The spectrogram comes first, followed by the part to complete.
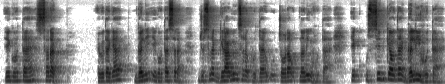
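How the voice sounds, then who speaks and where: A grammar teacher, giving a lecture in which they keep asking rhetorical questions, answering them and repeating key terms slowly. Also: medium pitch. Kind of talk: classroom-style grammar lecture.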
